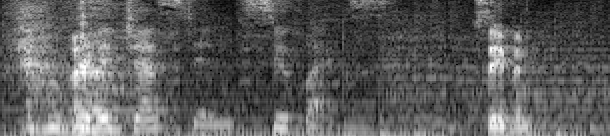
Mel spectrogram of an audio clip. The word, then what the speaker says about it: Sabin: Sabin. Correct. Does it count that he didn't say the name correctly? How do you say it? It's Sabin. Sabine?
